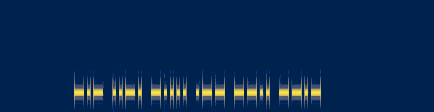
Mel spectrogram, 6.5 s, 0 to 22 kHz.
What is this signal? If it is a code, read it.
Morse code, heard as a keyed tone, about 25 wpm, 700 Hz. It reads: KF6WZQ
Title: USA Call Signs - 6 Characters - Repeated 3x - 25wpm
